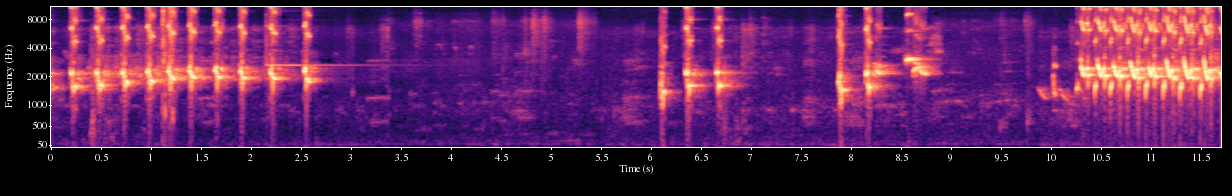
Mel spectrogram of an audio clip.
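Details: Sooty-headed bulbul lure song played to encourage singing. Bubbly, slurred notes repeated in a quick run, then a pause with scattered single notes, ending in a loud, dense burst of chatter.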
